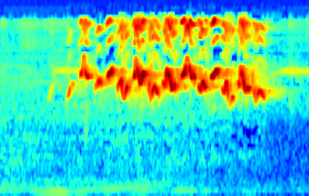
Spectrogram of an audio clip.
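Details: Azulão (ultramarine grosbeak) kept for song tournaments delivering a fast run of bright, slurred whistled notes, roughly three per second, rising and falling for about two seconds over a low background hum.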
